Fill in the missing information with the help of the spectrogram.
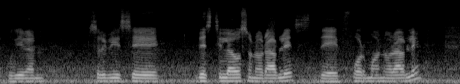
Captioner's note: speaks Spanish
